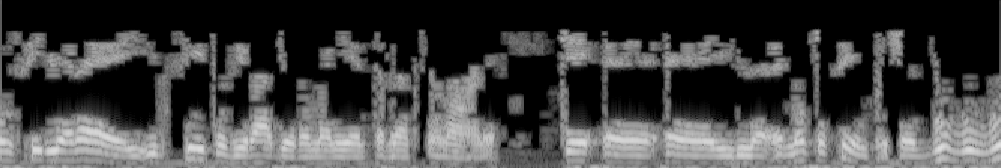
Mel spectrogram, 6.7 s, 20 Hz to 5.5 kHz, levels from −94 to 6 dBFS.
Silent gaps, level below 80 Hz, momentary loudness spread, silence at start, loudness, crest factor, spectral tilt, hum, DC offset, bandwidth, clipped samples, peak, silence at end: none; -44 dBFS; 6 LU; 0 s; -17 LUFS; 12 dB; -10.5 dB/octave; none; under 0.1%; 3.5 kHz; under 0.1%; -4 dBFS; 0 s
